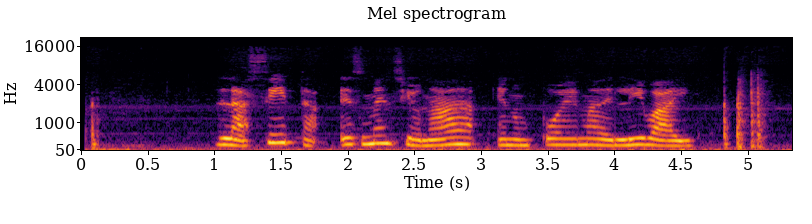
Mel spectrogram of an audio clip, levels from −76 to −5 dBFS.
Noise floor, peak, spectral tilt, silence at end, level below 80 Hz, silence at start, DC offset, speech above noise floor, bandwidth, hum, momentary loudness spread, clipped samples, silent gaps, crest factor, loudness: -38 dBFS; -4 dBFS; -6.5 dB/octave; 0 s; -36 dBFS; 0.05 s; under 0.1%; 20 dB; 16 kHz; none; 9 LU; under 0.1%; none; 16 dB; -18 LUFS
